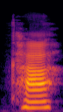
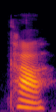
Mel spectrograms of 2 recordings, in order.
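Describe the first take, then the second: First: The pitch stays high across the syllable. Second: The pitch falls across the syllable. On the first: It ends a question. "And for questions with a high tone" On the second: It ends a normal statement. "For normal statements with a falling tone"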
